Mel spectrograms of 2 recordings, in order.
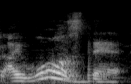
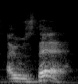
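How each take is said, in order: First: The word was is strongly stressed. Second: The word was is weak and unstressed. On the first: It contradicts what someone else said. "I'll emphasize the word was" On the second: It is a plain statement. "In usual context, was is not pronounced as was, it is pronounced as was"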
